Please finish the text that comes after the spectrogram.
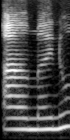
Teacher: مد البدل میں بھی دیکھیے آ کو 2 اور نو کو 2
